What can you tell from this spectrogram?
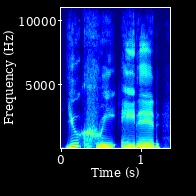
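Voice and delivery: excited retold exclamation. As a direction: exclaim it like an impressed friend. Retells friend's excited realisation on phone.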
